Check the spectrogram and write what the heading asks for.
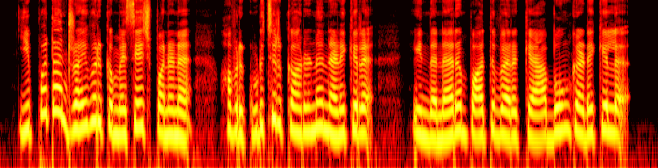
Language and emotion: Tamil, fearful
